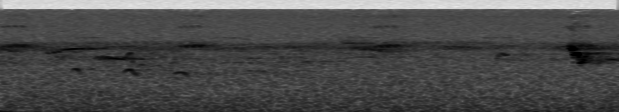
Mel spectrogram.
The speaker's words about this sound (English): And just listen to the birds.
